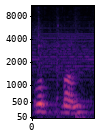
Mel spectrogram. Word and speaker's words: Osman: I mean, the name, I asked the faculty members about the name because the name Osman in English is sort of pronounced as Uthman, is definitely the name of one of the caliphs following Muhammad.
